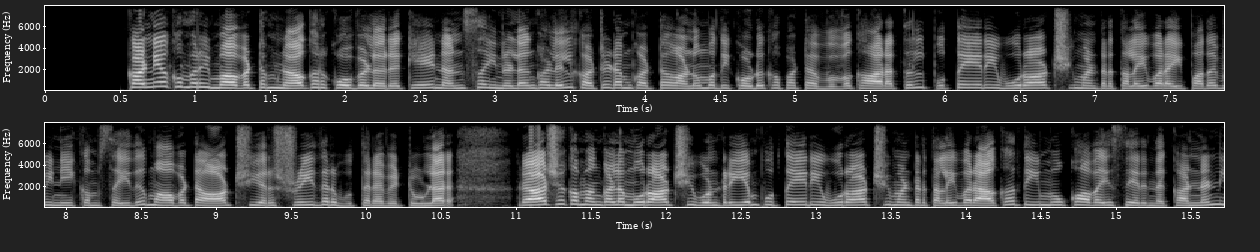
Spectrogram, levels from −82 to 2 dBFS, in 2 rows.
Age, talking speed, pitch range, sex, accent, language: 20-39, 120 wpm, 235-275 Hz, female, native, Tamil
